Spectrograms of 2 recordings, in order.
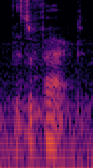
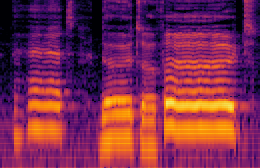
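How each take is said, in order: First: Very soft, offhand statement; quiet aside. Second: Loud, high, hugely drawn-out mock declaration; hammed-up proclamation. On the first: Pretend. Host confirming his promise to record, quietly. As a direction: say it far under the usual level. First take of repeated catchphrase. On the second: Host repeating his own catchphrase, hammed-up loud. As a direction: stretch each word slowly and blare it out.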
